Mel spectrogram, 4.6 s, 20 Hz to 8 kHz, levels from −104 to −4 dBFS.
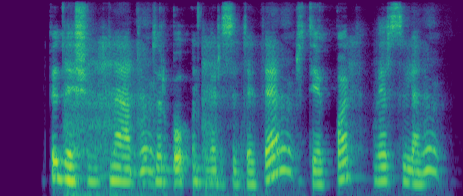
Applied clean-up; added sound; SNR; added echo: neural mask model DeepFilterNet 3.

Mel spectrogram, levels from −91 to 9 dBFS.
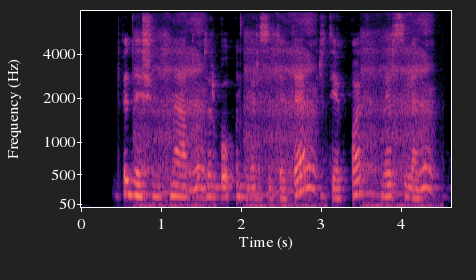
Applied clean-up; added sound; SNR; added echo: none; Breathing; 4 dB; reverberation time 0.3 s.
